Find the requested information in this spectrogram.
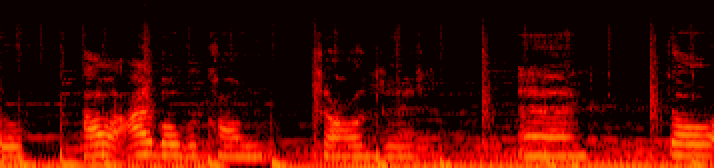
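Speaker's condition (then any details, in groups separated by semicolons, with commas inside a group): Cerebral palsy; later onset, hearing loss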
